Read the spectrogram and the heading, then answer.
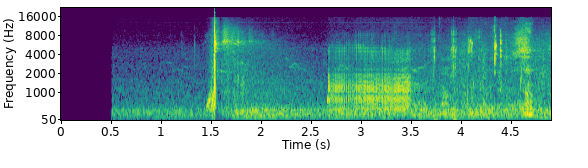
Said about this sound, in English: I want to know who did the fart. Because if Chalmers is... Let's just have a go again. I'm pretty sure it's Poulter that did the fart. Chalmers has just hit a massive drive with his driver.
